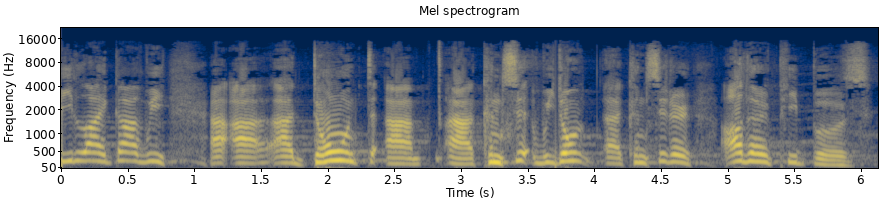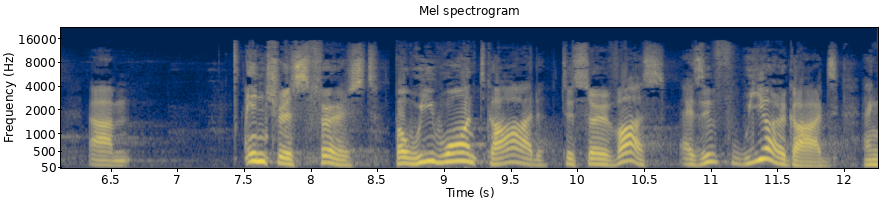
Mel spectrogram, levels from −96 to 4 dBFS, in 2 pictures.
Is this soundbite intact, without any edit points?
no; 3 cuts; at 2.8 s, 8.6 s, 9.3 s

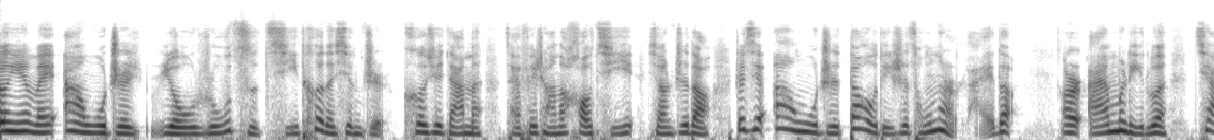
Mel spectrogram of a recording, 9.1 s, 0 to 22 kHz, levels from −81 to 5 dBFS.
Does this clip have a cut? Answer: yes; 1 cut; at 4.8 s

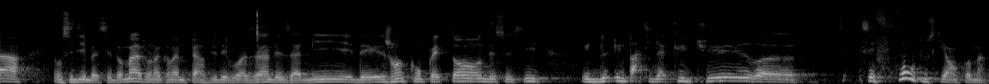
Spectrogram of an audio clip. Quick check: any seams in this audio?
no; 0 cuts

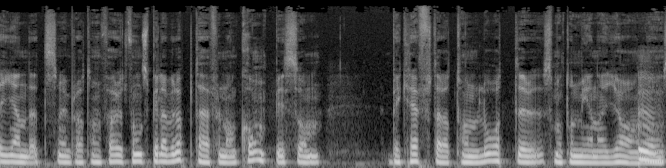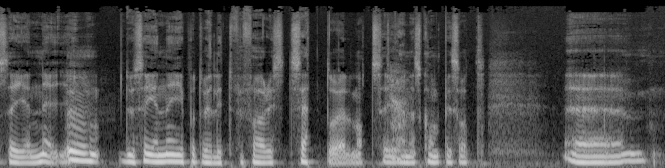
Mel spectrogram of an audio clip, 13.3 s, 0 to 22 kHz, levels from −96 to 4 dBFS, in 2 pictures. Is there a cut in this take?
no; 0 cuts

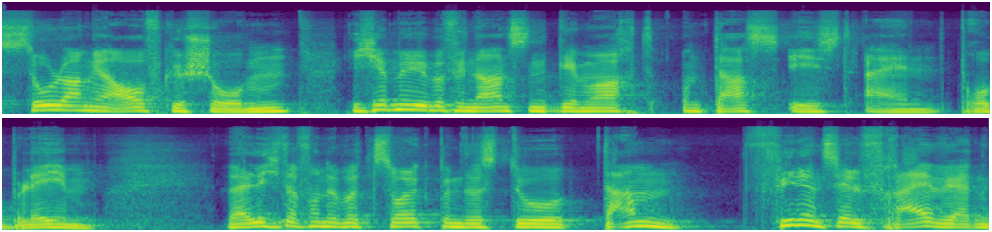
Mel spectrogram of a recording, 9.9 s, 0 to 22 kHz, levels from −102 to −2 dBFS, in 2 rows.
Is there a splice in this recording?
yes; 4 cuts; at 1.6 s, 2.7 s, 4.7 s, 6.3 s

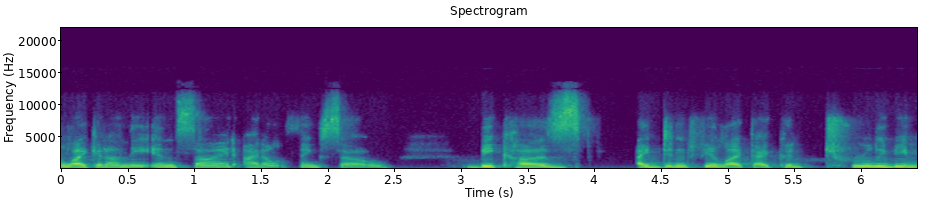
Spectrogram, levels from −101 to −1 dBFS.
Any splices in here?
no; 0 cuts

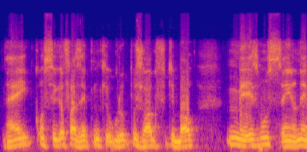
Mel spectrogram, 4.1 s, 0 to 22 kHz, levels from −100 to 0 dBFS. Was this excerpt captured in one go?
yes; 0 cuts

